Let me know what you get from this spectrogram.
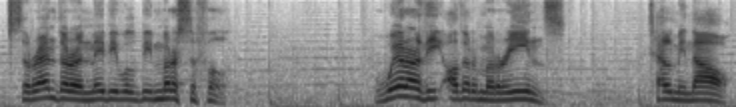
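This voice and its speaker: Man doing a loud, menacing army sergeant. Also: on the high side, takes it slowly, long pauses, soft background music, pitched above the performer's own voice. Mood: demanding, threatening. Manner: commanding, loud. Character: shouting, menacing male enemy army sergeant.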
